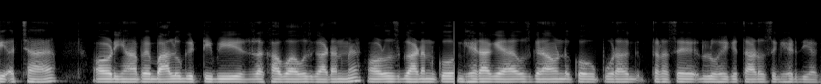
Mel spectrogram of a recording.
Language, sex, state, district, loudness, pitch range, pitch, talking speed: Hindi, male, Bihar, Saharsa, -19 LUFS, 125-130 Hz, 125 Hz, 255 wpm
